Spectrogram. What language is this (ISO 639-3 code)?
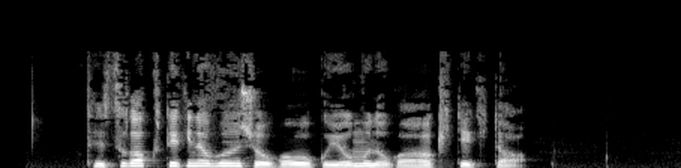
jpn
